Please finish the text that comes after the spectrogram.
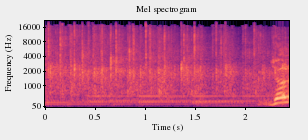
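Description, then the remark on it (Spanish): A church audience applauds the Lord steadily for a couple of seconds, a dense crackle of many clapping hands over a low sustained keyboard tone, before a voice rises sharply above it at the end. “Mire, yo lo dije el otro día, denle un aplauso fuerte al Señor, si se lo va a dar.”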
